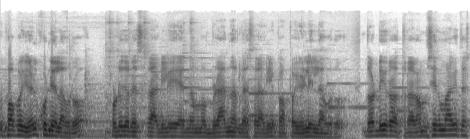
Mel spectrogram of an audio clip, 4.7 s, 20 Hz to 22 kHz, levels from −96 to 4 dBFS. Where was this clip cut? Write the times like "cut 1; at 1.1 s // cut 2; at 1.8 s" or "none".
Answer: cut 1; at 1.0 s // cut 2; at 3.5 s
